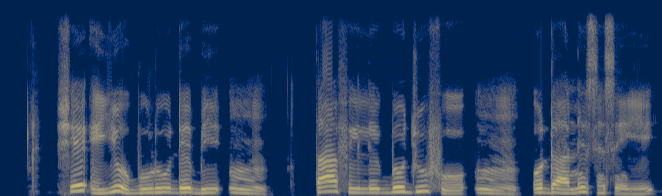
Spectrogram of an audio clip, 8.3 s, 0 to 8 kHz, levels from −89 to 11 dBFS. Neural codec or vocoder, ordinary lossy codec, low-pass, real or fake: none; none; 7.2 kHz; real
